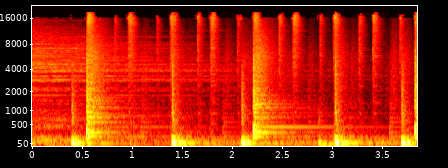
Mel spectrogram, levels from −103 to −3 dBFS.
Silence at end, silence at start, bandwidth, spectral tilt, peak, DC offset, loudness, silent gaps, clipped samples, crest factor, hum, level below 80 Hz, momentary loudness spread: 0 s; 0 s; 19 kHz; -5 dB/octave; -2 dBFS; under 0.1%; -25 LUFS; none; under 0.1%; 22 dB; none; -26 dBFS; 15 LU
